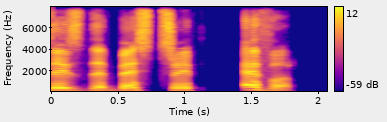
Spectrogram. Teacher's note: So the intonation here, his sound will be rising up. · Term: rising intonation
